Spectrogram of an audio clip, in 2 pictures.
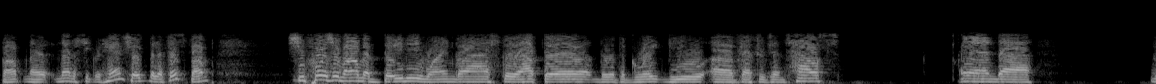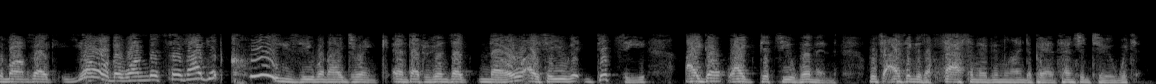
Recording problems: distortion; heavy; 19% of the sound clipped
high frequencies cut off; severe; nothing above 4 kHz
garbled, watery; slightly

